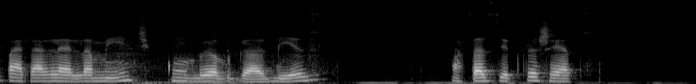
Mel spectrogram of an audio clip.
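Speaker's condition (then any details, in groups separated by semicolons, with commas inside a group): Cerebellar ataxia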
